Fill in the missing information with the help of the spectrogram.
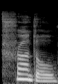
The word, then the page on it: frontal: American English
